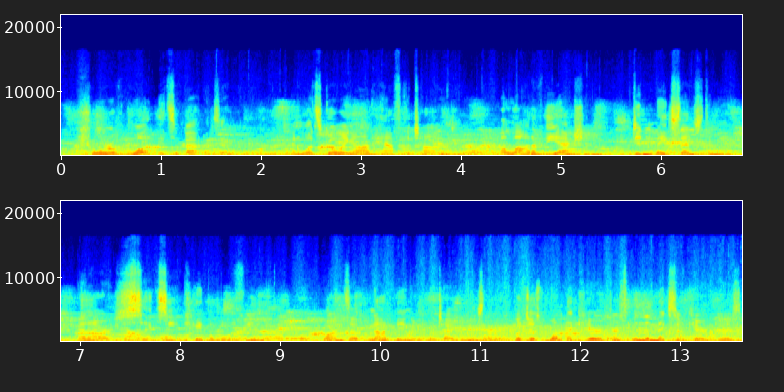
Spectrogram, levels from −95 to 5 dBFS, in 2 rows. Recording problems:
murmuring crowd; loud; throughout; 1 dB below the speech

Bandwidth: 16.5 kHz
